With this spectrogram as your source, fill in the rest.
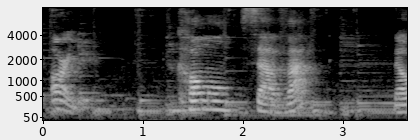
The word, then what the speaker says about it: comment: Comment ça va? Now, although the first word looks like the word comment, it is pronounced comment.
